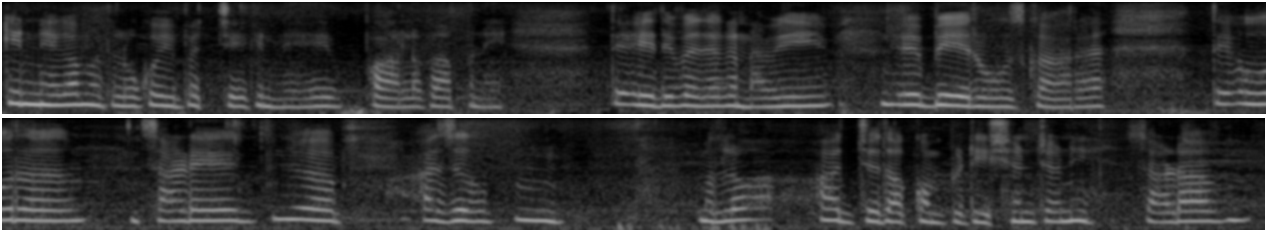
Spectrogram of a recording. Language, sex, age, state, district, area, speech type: Dogri, female, 18-30, Jammu and Kashmir, Samba, rural, spontaneous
